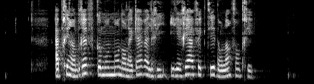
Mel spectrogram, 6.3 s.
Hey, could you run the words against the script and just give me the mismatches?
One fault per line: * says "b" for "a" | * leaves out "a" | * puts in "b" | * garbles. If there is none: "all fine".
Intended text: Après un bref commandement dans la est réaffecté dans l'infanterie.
* puts in "cavalerie il"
